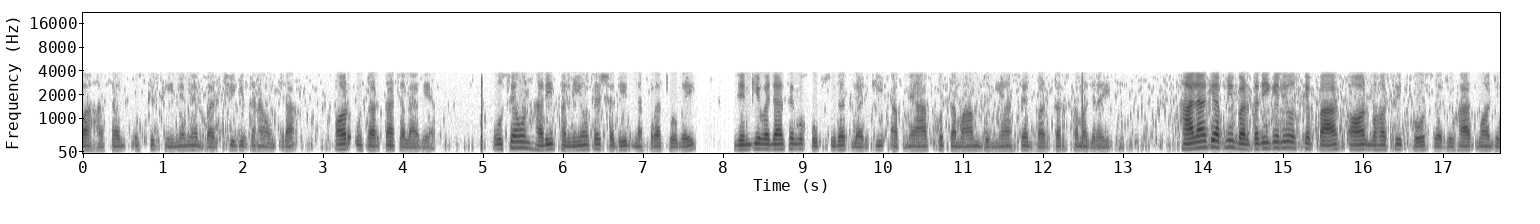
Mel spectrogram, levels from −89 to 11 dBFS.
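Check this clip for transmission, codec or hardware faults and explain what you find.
There's one fault, overdone noise removal, running through the whole speech clip. The suppressor is set too aggressively, switching off individual frequency bands near its noise estimate. That leaves near-silent gaps with twinkling specks, and quiet parts of the voice go with them. The telephone band itself, with nothing above about 3.7 kHz, sounds like ordinary G.711 telephone coding.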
